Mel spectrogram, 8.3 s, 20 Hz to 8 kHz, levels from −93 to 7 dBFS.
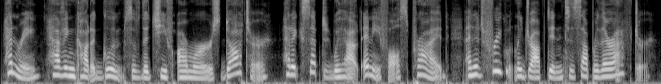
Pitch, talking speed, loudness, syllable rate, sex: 210 Hz, 175 wpm, -18 LUFS, 5.6 syllables/s, female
